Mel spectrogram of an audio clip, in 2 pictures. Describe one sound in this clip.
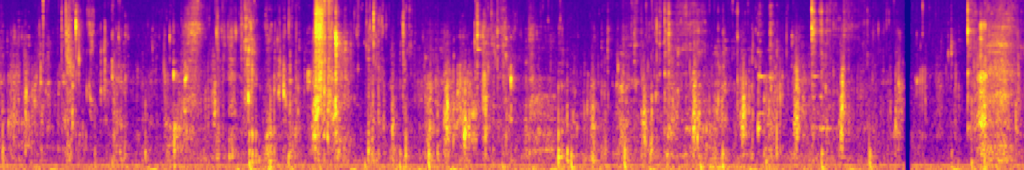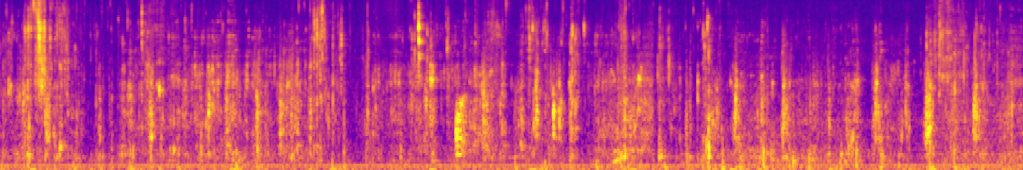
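People slurp noodles loudly and close up.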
